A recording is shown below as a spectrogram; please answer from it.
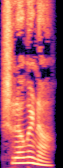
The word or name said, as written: ಶರವಣ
